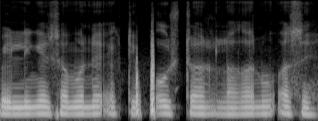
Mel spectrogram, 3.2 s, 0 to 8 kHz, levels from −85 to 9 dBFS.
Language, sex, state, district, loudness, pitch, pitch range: Bengali, male, Assam, Hailakandi, -22 LUFS, 120 Hz, 120-125 Hz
